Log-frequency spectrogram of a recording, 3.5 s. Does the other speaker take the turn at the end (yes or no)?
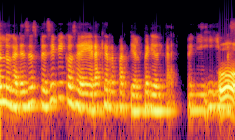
yes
